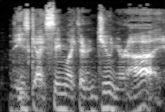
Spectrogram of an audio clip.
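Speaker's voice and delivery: soft, barely audible, very hushed half-whisper. Half-whispering an aside to a fellow player: half-whispering in character. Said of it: "I'm gonna whisper to Tim".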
